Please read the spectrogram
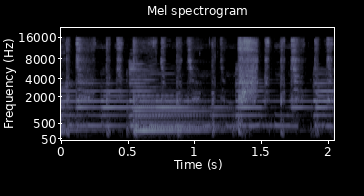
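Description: Digital piano playing soft, held chords, with a new chord struck about half a second in and again past the middle.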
